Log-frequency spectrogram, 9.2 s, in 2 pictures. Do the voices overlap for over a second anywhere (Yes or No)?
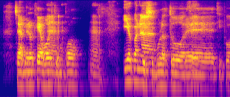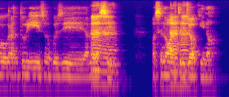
No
